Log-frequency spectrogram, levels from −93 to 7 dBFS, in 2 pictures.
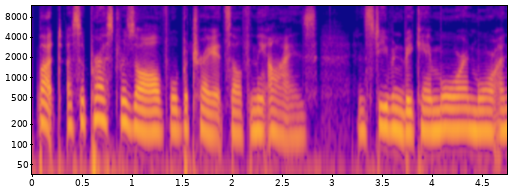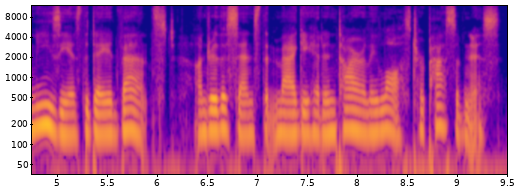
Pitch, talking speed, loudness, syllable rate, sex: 160 Hz, 195 wpm, -19 LUFS, 6.1 syllables/s, female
